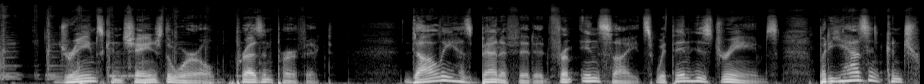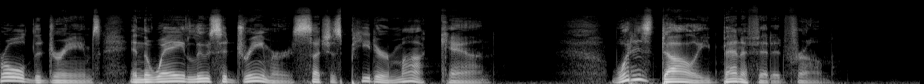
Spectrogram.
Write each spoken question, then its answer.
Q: What has Dolly benefited from?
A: Dolly has benefited from insights within his dreams.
